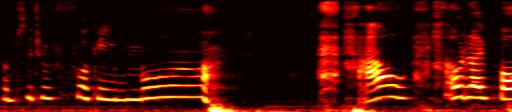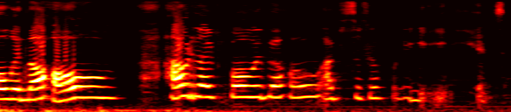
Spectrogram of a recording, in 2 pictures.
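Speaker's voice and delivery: very high, loud, strangled wail of self-disgust; frustrated squeal. Real, not acted. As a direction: shriek at your own stupidity, stretched out. Fell into a hole, self-scolding.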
